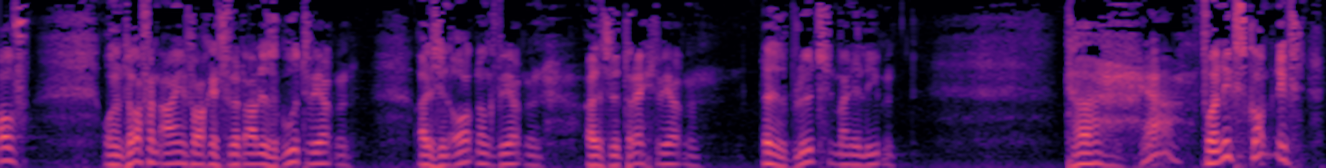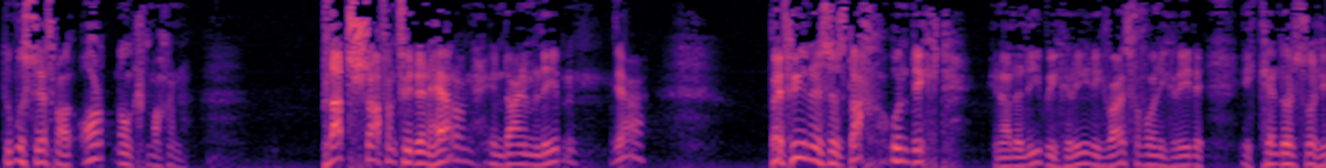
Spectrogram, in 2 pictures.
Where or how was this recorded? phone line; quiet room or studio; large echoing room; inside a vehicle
large echoing room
